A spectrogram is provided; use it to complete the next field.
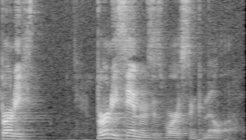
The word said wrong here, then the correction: Kamala: Yeah, people get mad if you mispronounce her name, so it's Kamala.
